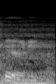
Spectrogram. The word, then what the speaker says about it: Kearney: I was told his name is not Carney, it's Kearney.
